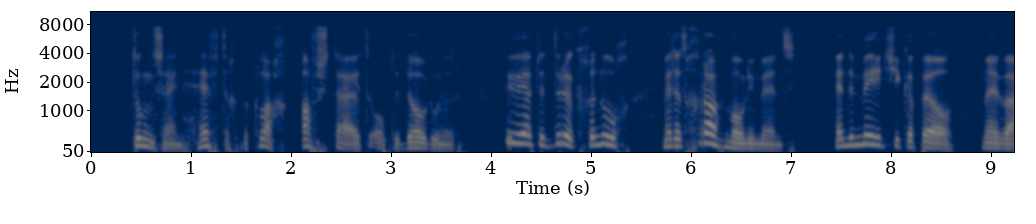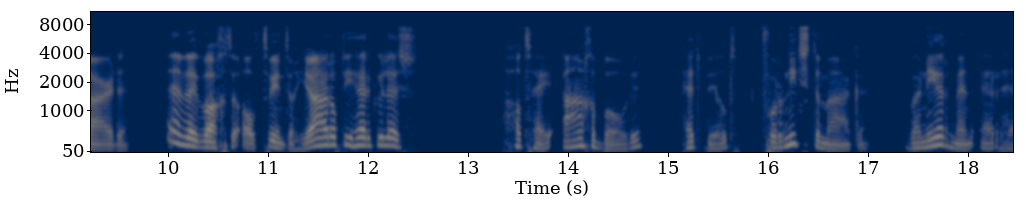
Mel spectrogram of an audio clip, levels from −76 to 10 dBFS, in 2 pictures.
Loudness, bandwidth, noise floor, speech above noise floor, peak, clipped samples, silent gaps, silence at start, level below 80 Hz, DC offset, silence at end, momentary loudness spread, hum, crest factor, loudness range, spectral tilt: -38 LUFS; 7.6 kHz; -84 dBFS; 46 dB; -16 dBFS; under 0.1%; none; 0.4 s; -66 dBFS; under 0.1%; 0 s; 15 LU; none; 22 dB; 7 LU; -4 dB/octave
